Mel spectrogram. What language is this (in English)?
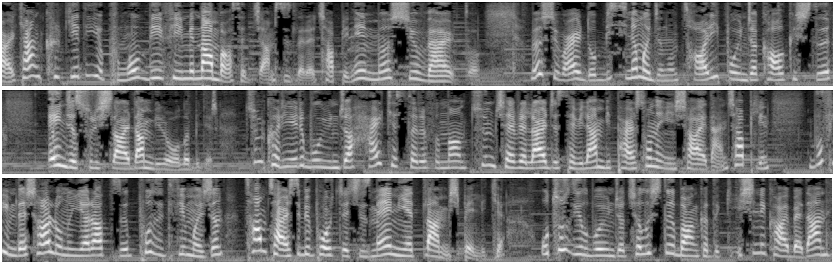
Turkish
